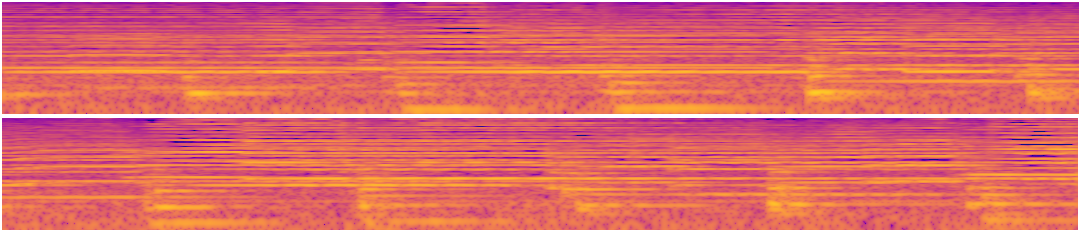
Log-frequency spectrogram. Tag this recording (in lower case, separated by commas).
bowed string instrument, fiddle, orchestra, musical instrument, harmonica, music, cello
